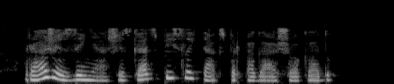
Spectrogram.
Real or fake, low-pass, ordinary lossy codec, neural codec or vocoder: real; 5.4 kHz; Opus, 64 kbps; none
